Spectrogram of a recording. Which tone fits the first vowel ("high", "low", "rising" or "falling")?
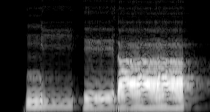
high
